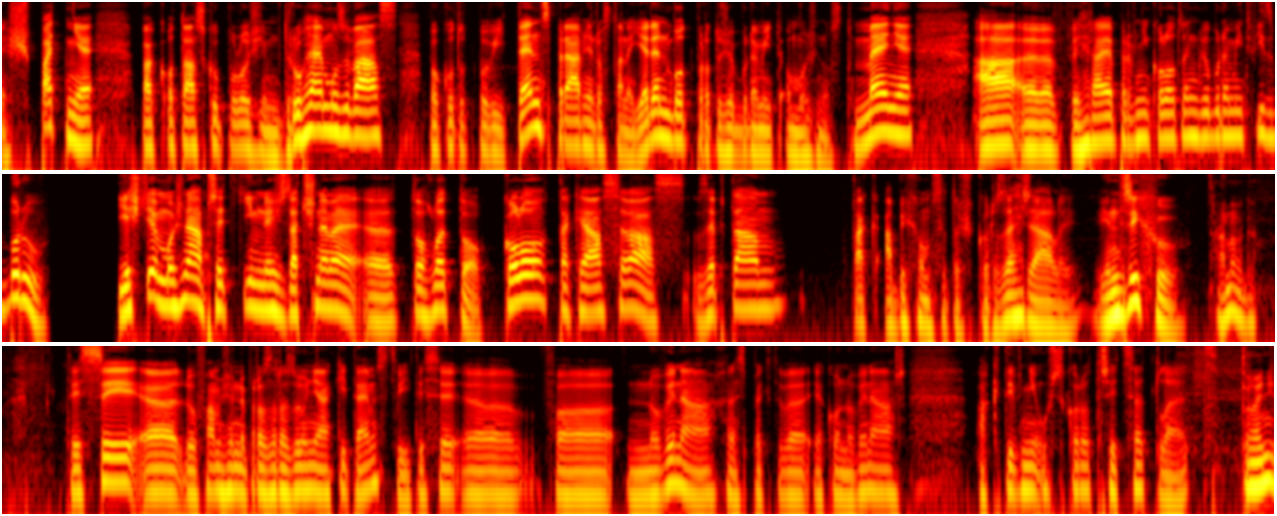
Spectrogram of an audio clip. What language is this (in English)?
Czech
